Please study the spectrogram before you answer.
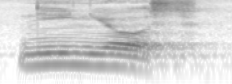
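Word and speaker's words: niños: एन और आई नी, और आगे जो दूसरा एन है उस पर एक टिल्ड सा बना हुआ है। जब ये किसी हर्फ के ऊपर आ जाता है ये जो टिल्ड है ये उर्दू के अंदर ये की आवाज़ देता है और इंग्लिश के अंदर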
